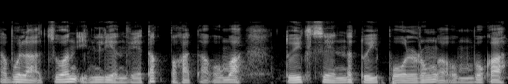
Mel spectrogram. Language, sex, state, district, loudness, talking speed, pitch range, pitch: Mizo, male, Mizoram, Aizawl, -21 LUFS, 235 wpm, 95-105 Hz, 105 Hz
